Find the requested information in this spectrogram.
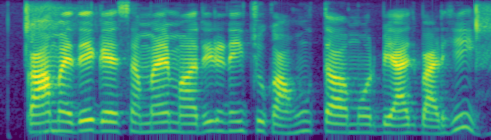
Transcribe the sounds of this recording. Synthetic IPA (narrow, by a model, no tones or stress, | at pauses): kaːmɐ̃jd̪eɡɐesɐməjmãɾiɾnɐĩt͡ʃʊkaːɦũt̪ɐmoːɾbjaːd͡ʒbaːɽɦiː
